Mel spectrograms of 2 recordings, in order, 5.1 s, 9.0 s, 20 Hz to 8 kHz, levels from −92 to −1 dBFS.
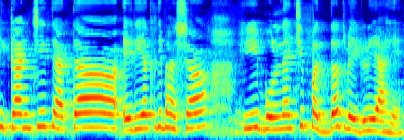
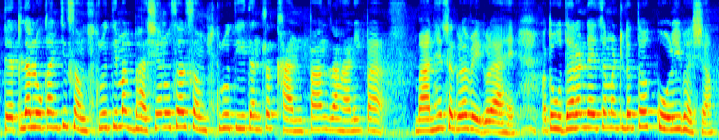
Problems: background sounds at intervals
